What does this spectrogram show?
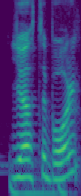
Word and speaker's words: Göteborg: Only recently Gothenburg is actually pronounced like Göteborg.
